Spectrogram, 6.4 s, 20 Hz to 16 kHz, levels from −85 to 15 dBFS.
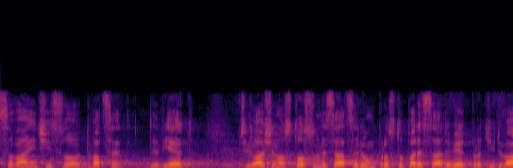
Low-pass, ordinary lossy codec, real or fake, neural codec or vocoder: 7.2 kHz; AAC, 64 kbps; real; none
